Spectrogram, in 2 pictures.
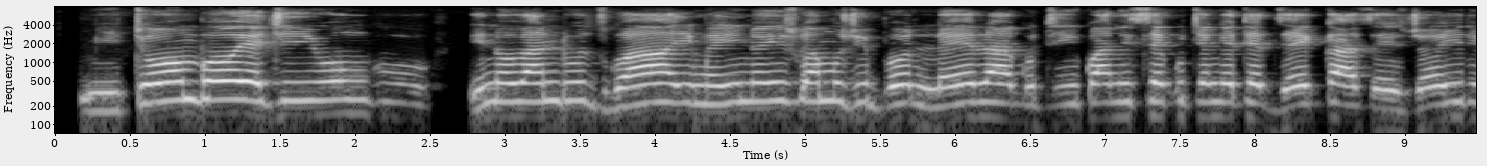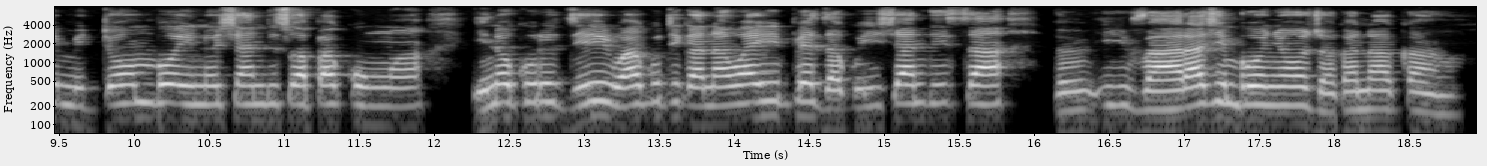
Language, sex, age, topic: Ndau, male, 36-49, health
